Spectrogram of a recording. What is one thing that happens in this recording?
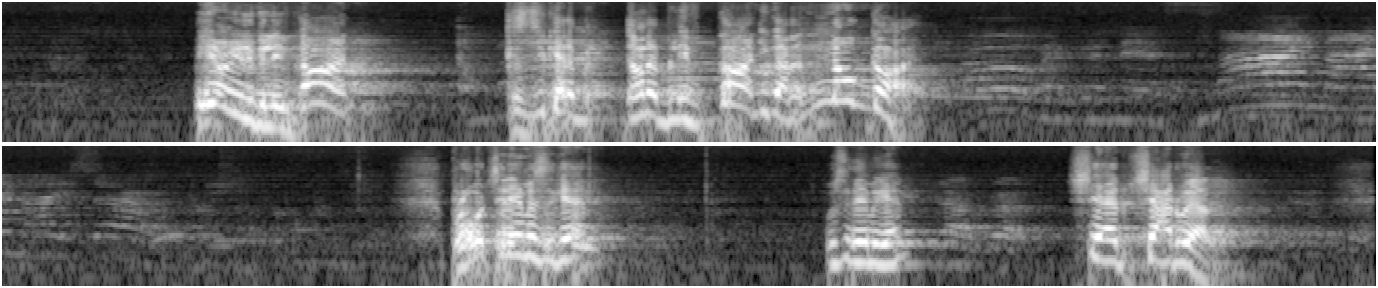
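A man preaches with animation through a microphone in a large room, in loud bursts with pauses.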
